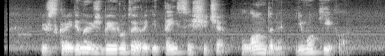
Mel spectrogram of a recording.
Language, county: Lithuanian, Vilnius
